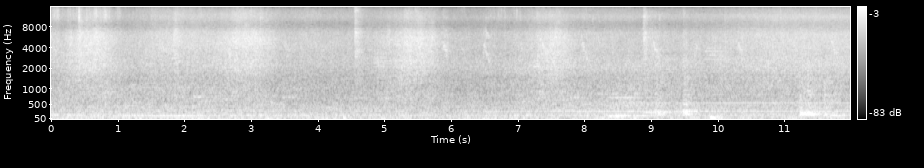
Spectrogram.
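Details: Outdoor wind buffeting the microphone over a steady low rumble like a distant engine, with no animal voice heard.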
